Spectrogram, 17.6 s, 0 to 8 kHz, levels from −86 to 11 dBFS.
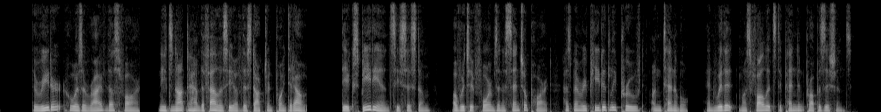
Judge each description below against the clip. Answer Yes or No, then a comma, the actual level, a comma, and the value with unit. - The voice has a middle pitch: No, low, 130 Hz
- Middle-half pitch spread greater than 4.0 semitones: No, average, 2.7 semitones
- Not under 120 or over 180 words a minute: Yes, average, 140 wpm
